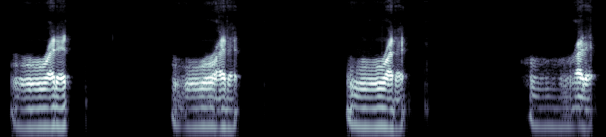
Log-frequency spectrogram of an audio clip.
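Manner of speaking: low, drawn-out croaking "read it"; frog croak. Acted. A frog on a lily pad croaks at the chicken. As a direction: croak it like a bullfrog, slow.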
